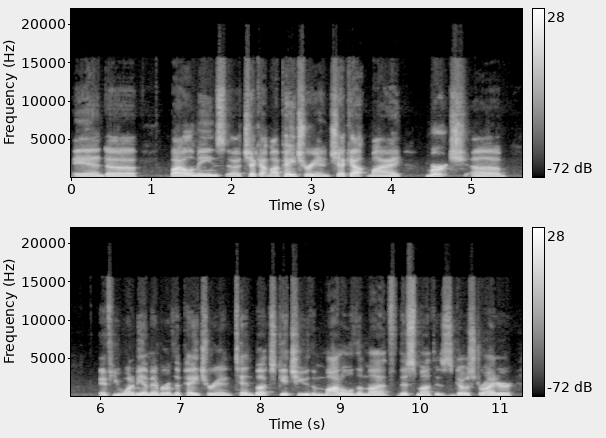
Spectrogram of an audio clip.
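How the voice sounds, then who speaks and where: A man's voice: a little high, fairly even intonation, normal speed, no echo. A middle-aged man hosting a live stream, talking casually and at length with many fillers. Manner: rambling, talkative, lots of fillers.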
